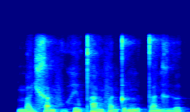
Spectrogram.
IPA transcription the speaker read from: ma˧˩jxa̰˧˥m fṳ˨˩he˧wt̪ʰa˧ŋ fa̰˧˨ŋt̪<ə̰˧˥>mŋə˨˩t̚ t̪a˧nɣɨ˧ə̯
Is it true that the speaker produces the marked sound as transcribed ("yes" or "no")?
yes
